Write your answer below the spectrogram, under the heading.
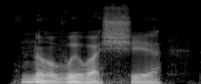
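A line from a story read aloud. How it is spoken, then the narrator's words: Exhaled. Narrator (Russian): выдохнул Кобылин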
